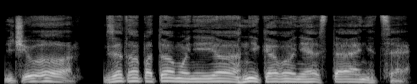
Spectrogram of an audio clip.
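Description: A man's voice: mid-range voice, expressive, measured pace, a little mellow, no echo, studio quality, voice pushed up, natural voice. A man voicing a smug general who talks in a mocking way. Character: smug sneering male general.

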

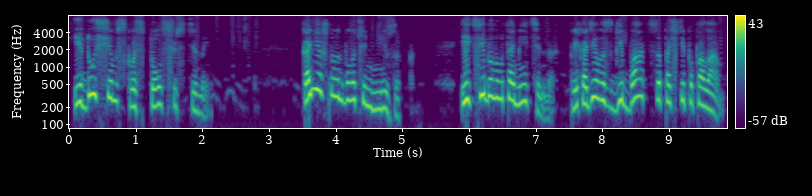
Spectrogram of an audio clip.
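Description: A woman's voice: on the high side, dark tone, no echo. Woman narrator, storybook reading, dry close sound, slightly dull recording. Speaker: audiobook narrator.

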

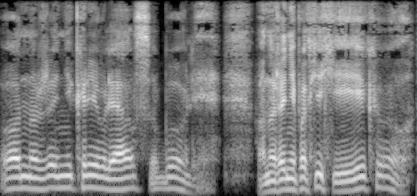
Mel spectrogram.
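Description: A man narrating a classic novel, reading in a lively, expressive way. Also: medium pitch, normal speed, dry recording. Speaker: audiobook narrator. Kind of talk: scripted literary narration.

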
